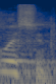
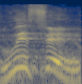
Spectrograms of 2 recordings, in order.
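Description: First: It is said gently and soothingly. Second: It is said sharply and commandingly. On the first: The listener is being calmed down. "you need to be soothed" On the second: The listener is being told to pay attention. "listen up"

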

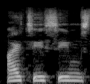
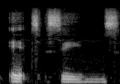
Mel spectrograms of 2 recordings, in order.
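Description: First: It is spelled out as two letters. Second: It is said as one short word. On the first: It refers to information technology. The speaker calls it wrong. "Now it could be IT seems" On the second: It is the ordinary pronoun. The speaker calls it right. "It must be it seems"

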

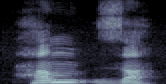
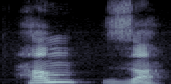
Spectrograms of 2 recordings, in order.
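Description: First: The word begins with a breathy h sound. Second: The word begins with a breathy h sound.

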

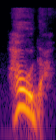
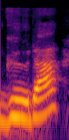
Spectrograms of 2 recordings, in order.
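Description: First: The word begins with a throaty H-like sound. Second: The word begins with a hard G sound. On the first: The speaker calls it right. "when it's actually Hoda" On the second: The speaker calls it wrong. "we say Gouda"

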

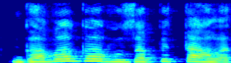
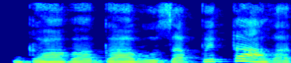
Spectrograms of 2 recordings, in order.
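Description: First: The line is said at a fast pace. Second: The line is said at a medium pace. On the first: "кожного разу пришвидшуючи темп" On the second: "кожного разу пришвидшуючи темп"

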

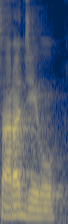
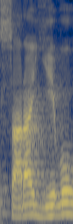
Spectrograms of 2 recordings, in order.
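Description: First: The middle consonant sounds like an English J. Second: The middle consonant sounds like an English Y. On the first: The speaker calls it wrong. "ना कि" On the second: The speaker calls it right. "जे को वाई की तरह प्रोनाउंस किया जाता है"

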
